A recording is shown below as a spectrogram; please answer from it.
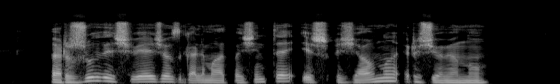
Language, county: Lithuanian, Vilnius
